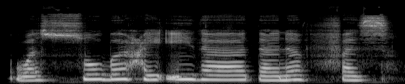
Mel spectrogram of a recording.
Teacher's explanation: صوت کو موٹا پڑھنا ہے، با کے اوپر کلکلہ ہوگا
